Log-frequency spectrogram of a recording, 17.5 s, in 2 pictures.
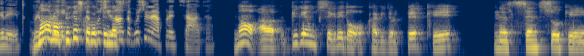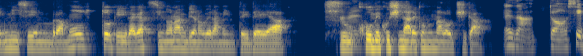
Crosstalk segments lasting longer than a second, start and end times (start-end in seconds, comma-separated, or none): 0.5-1.9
